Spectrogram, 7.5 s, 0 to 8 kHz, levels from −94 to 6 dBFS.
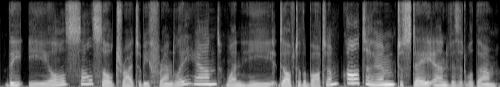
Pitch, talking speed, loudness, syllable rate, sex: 225 Hz, 185 wpm, -16 LUFS, 3.9 syllables/s, female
